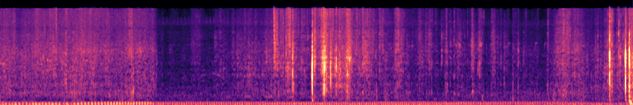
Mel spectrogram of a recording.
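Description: Corn leaves rustle as a person pushes through them.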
